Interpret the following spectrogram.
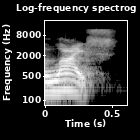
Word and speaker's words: life: may mentioned and also some other words like uh life you always pronounce it like light light right without the f sound at the end and uh register register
